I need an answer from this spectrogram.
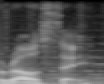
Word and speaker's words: Ralsei: 这也间接解释为什么 Rousey 一直觉得自己不重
